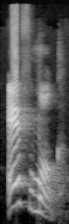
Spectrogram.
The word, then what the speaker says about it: Fmoc: एफ मॉक। Okay, इसको एफ और मॉक ऐसे प्रोनाउंस करते हैं।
